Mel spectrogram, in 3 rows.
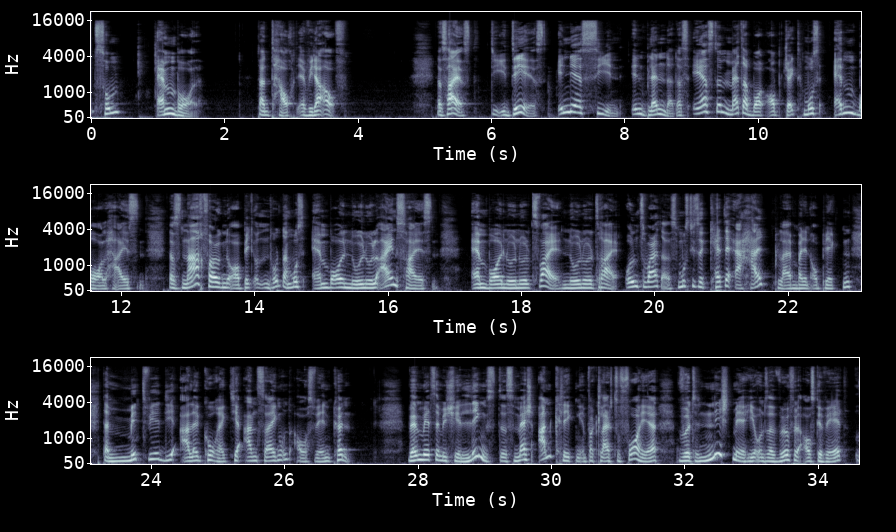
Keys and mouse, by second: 2.1 click, 2.1 middle click, 2.1 right click, 23.5-26.3 drag, 23.5-26.3 middle drag, 23.5-34.6 right drag.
